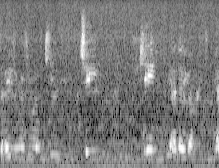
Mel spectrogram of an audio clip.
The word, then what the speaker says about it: Qi: Key.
